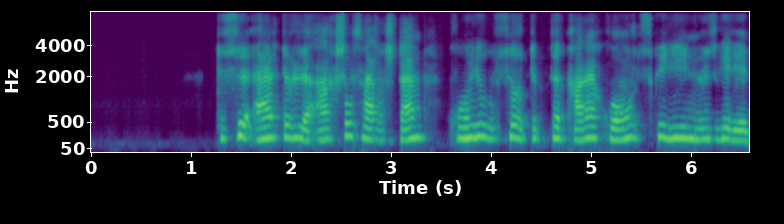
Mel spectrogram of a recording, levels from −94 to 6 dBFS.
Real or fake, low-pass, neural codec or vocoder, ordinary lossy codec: fake; none; codec, 16 kHz, 2 kbps, FreqCodec, smaller model; none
